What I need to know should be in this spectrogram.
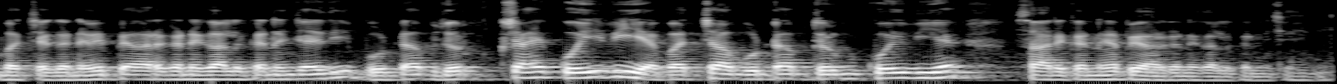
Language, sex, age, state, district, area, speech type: Dogri, male, 18-30, Jammu and Kashmir, Reasi, rural, spontaneous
